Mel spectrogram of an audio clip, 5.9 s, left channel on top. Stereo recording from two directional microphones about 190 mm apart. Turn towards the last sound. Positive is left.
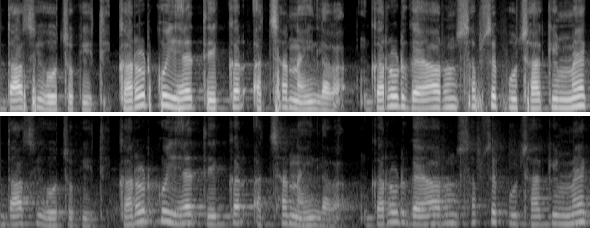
turn(degrees=60)  # may be behind; listen again after turning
